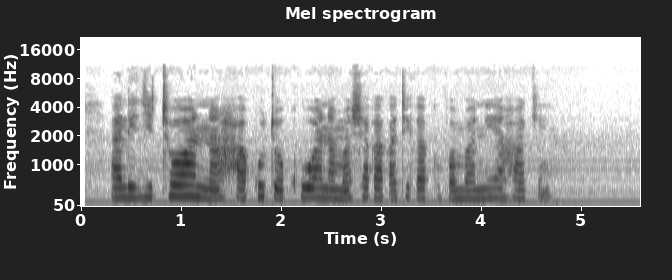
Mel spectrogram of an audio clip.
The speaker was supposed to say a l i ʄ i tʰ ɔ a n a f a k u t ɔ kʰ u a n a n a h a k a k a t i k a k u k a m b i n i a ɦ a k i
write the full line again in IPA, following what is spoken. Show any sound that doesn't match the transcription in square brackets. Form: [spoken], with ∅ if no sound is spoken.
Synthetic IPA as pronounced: a l i ʄ i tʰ ɔ a n a [h] a k u t ɔ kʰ u a n a [m] a [ʃ] a k a k a t i k a k u [p] a m b [a] n i a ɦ a k i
